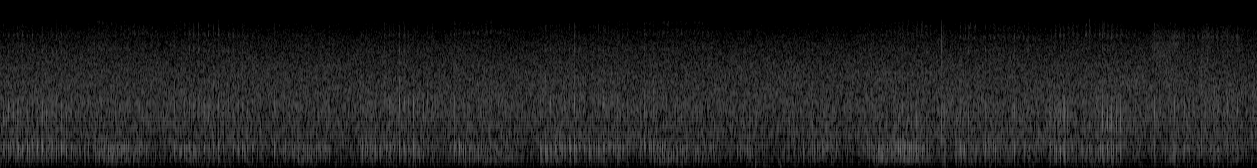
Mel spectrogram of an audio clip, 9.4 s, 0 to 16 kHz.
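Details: A female domestic cat purring in November 2022, a soft continuous rumbling purr with gentle rhythmic pulses of breath, steady and low in volume throughout, indoors with no other sounds.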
